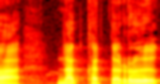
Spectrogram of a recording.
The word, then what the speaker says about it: นักขัตฤกษ์: จะ นำ คำ ว่า นักขัตฤกษ์ กับ วัน นักขัตฤกษ์ มา ให้ ท่าน ได้ รับ ทราบ กัน นะ ครับ คำ ว่า นัก ขัตฤกษ์ ออก เสียง ฤกษ์ นะ ครับ ฤกษ์ ครับ ก็ เป็น คำ นาม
